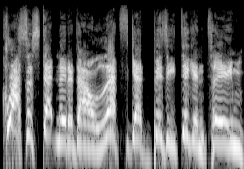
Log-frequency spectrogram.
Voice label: Kill Cry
